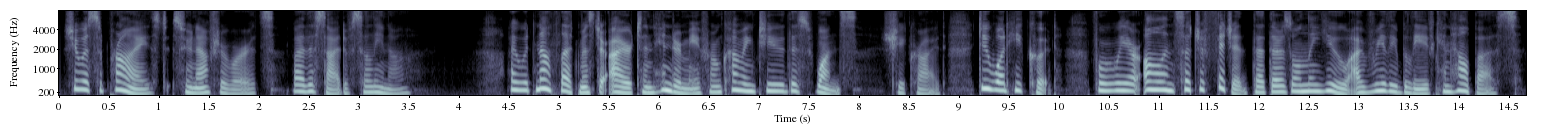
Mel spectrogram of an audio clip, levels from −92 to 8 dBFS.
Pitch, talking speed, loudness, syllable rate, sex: 210 Hz, 195 wpm, -20 LUFS, 5.3 syllables/s, female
